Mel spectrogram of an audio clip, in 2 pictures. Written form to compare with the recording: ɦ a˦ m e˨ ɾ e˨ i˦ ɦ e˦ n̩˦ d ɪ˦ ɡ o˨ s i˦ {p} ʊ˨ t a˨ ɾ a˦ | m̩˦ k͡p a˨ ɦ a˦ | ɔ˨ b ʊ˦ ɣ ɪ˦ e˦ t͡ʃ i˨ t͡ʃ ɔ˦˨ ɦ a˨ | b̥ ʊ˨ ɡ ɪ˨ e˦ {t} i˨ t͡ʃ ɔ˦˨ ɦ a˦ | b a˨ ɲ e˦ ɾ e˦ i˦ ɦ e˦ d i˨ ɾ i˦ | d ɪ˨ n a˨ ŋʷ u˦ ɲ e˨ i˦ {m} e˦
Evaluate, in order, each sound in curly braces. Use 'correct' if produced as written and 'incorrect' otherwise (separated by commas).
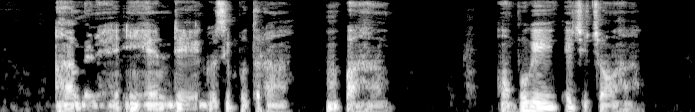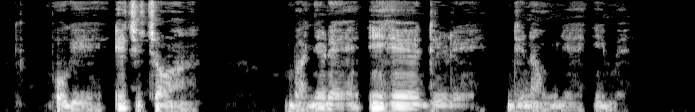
correct, incorrect, correct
